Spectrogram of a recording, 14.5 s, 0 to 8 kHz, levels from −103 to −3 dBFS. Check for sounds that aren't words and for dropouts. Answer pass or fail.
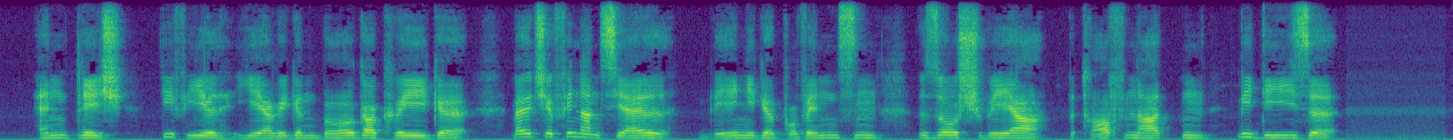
pass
